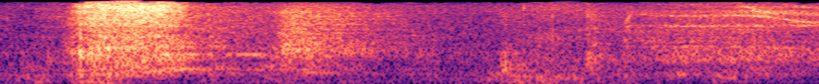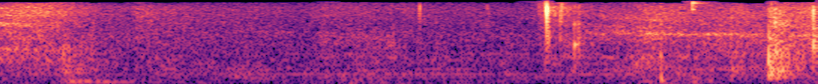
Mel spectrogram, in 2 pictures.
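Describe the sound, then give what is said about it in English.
A door is pulled shut: a loud sweeping thud at the start, then some faint scraping and handling noise and a couple of sharp latch-like clicks near the end. “Can you close that door, please?”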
